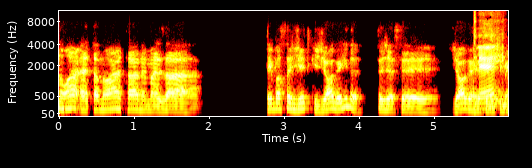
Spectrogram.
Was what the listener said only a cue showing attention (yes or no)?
no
